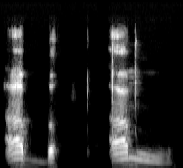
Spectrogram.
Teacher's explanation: ba and mim, they both come from the lips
